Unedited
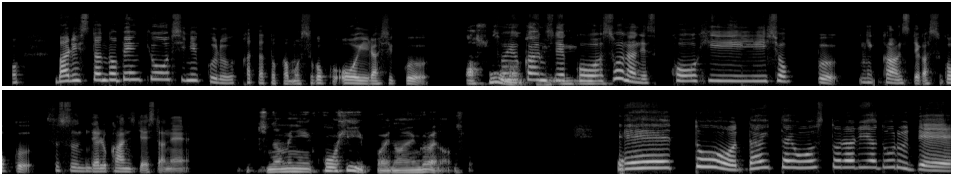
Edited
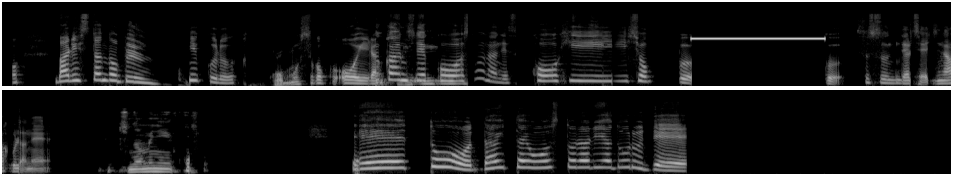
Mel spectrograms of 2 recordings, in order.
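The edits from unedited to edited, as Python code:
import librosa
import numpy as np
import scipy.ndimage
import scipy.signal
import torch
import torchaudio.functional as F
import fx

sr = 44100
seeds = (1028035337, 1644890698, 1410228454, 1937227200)

y = fx.edit(x, sr, fx.tape_stop(start_s=1.04, length_s=0.84),
    fx.tape_start(start_s=2.44, length_s=0.63),
    fx.cut(start_s=3.74, length_s=1.39),
    fx.fade_in_span(start_s=6.05, length_s=0.71),
    fx.fade_in_span(start_s=7.49, length_s=0.28),
    fx.bleep(start_s=8.28, length_s=1.34, hz=3640.0, db=-6.0),
    fx.reverse_span(start_s=10.47, length_s=0.58),
    fx.cut(start_s=12.75, length_s=1.26), tone=tone)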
